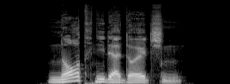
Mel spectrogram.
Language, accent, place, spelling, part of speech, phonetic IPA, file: German, Germany, Berlin, nordniederdeutschen, adjective, [ˈnɔʁtˌniːdɐdɔɪ̯t͡ʃn̩], De-nordniederdeutschen.ogg
- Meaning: inflection of nordniederdeutsch: 1. strong genitive masculine/neuter singular 2. weak/mixed genitive/dative all-gender singular 3. strong/weak/mixed accusative masculine singular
